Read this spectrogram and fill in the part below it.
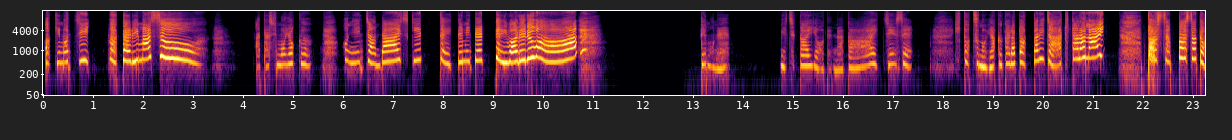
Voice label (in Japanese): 幼児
